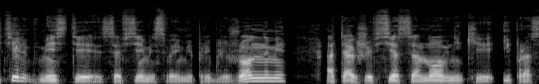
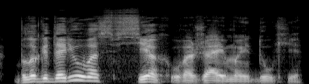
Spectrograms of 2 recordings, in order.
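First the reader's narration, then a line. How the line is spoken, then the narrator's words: Loud proclamation. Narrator (Russian): громко произнес Сунь-Укун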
